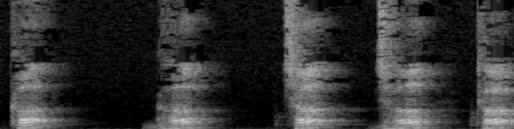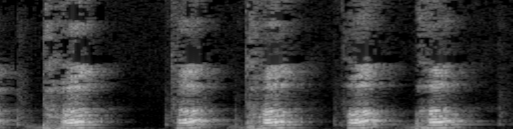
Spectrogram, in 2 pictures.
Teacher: और महाप्राण देखिए उसके बाद वर्गाणाम द्वितीय चतुर्थौ शलश्च महाप्राणाः। इनको बोलते समय महाप्राण, हमारी प्राणवायु को महान प्रयत्न करना पड़ता है। देखिए वर्गाणाम द्वितीय चतुर्थौ, वर्गों के द्वितीय और चतुर्थ यानी कि दूसरा और चौथा वर्ण, और शल इनका महाप्राण बाह्य प्रयत्न होता है।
